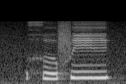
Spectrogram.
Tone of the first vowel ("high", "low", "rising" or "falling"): rising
